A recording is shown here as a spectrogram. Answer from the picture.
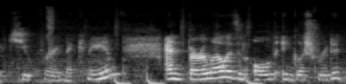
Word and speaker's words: Thurlow: list another one here that's super cool is Thurlow so t-h-u-r-l-o-w furlough this is is derived kind of from the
